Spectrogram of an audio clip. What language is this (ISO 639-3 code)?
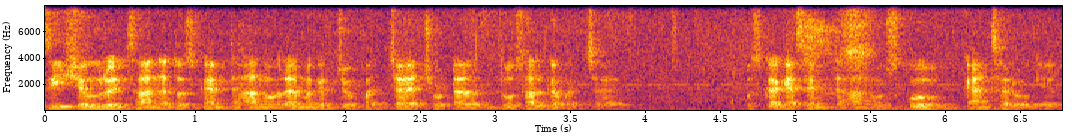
urd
